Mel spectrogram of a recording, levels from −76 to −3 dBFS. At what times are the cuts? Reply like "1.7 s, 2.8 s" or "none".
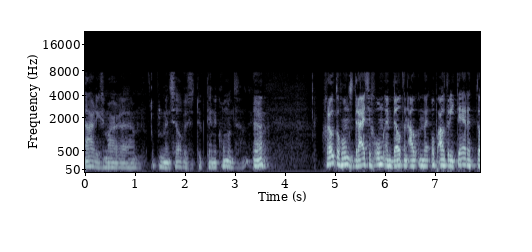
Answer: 3.4 s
